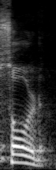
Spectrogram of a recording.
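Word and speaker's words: sword: ಅದು ಆನ್ಸರ್ ಅಂತ ಆಗೋದು ಇದು ಸೋರ್ಡ್ ಎಸ್ ಡಬ್ಲ್ಯೂ ಆರ್ ಡಿ ಇದು ಸೋರ್ಡ್ ಆಗುತ್ತೆ ಸೋರ್ಡ್ ಇಲ್ಲಿ ಟಿ ಡಬ್ಲ್ಯೂ ಓ ಟಿ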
